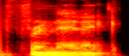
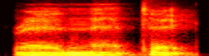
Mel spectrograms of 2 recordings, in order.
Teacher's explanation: You kind of get a stress on the middle of the word, but you also parse the word in certain ways.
